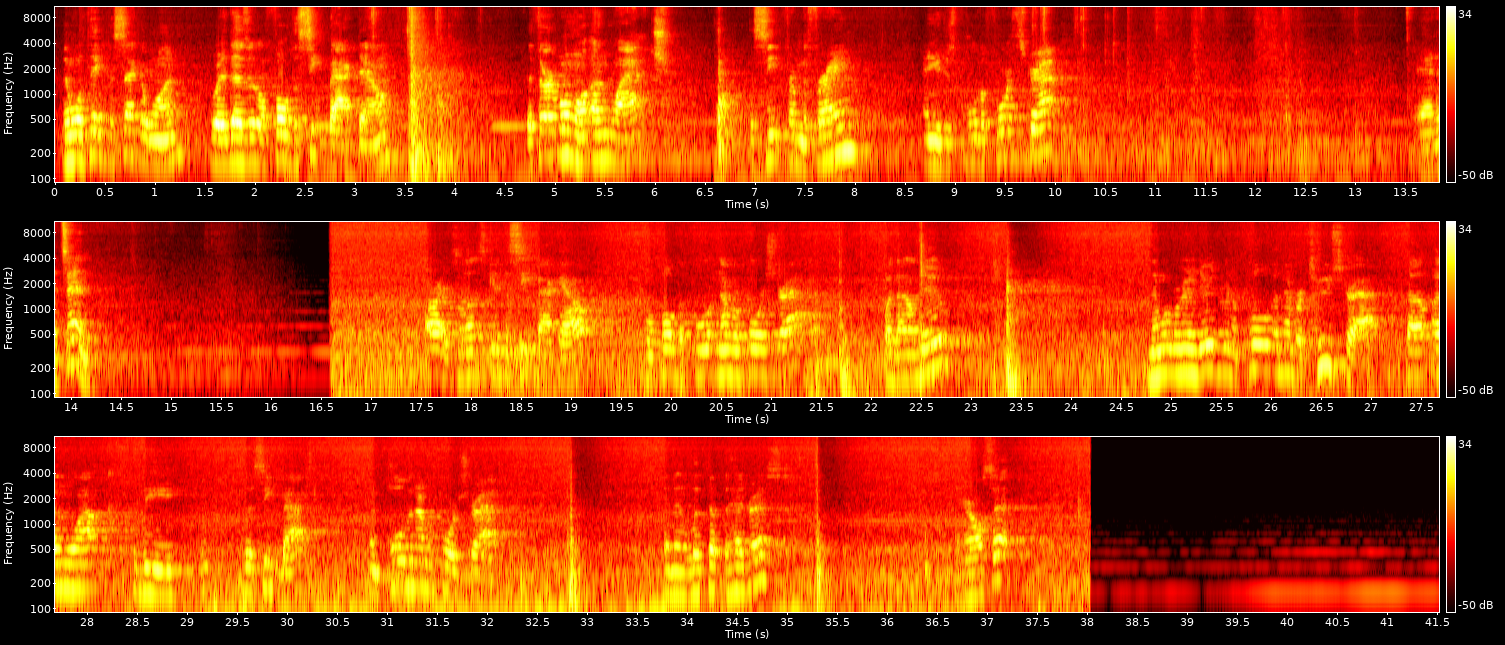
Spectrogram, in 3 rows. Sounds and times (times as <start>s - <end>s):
Speech: 0.1s - 3.4s, 7.0s - 8.1s, 8.7s - 10.2s, 13.6s - 14.3s, 17.6s - 22.9s, 24.8s - 32.3s, 33.8s - 35.0s, 36.7s - 37.5s.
